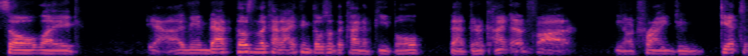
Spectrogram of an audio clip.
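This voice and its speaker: A normal speaking voice at a moderate pace, quiet background. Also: man. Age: 40s. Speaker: wrestling podcast co-host. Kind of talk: casual chat.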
